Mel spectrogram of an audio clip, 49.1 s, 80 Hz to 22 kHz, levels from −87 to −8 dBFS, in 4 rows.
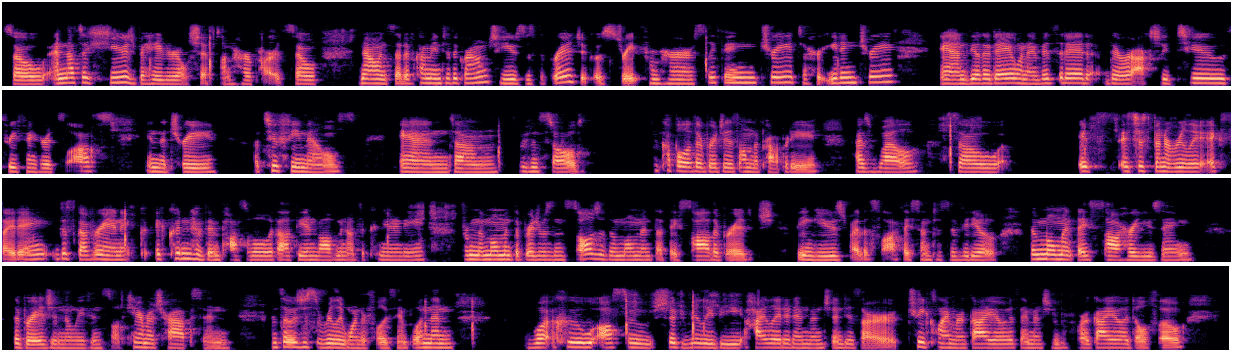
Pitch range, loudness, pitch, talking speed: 180-215 Hz, -23 LUFS, 190 Hz, 195 wpm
